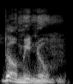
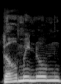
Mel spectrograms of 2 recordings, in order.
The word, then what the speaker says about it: Dominum: «No es Dominum, es Dominum con el acento en la tercera», dijo, y lo hizo con la seguridad de un profesor que marca un error leve.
